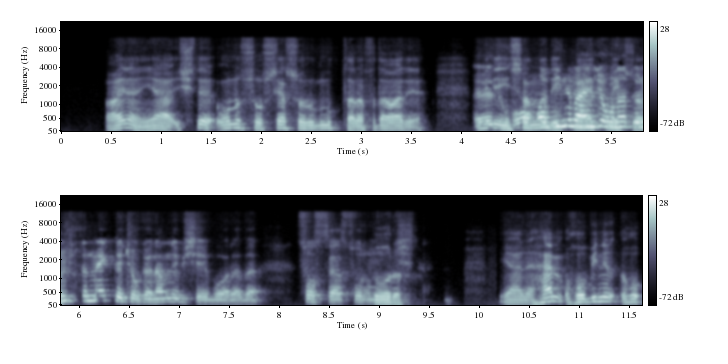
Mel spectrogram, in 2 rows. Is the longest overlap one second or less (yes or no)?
no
